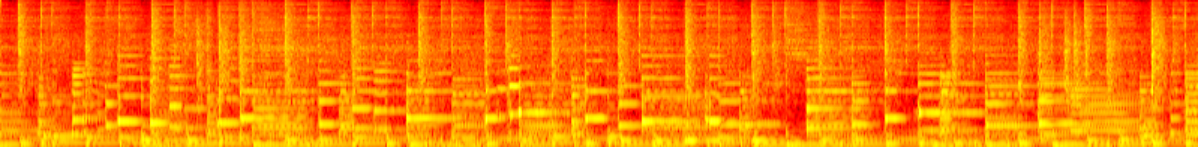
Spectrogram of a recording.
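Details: Jazz-style instrumental music with piano, keyboard and drum kit plays throughout, with dense chords and steady beats and no animal voice.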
